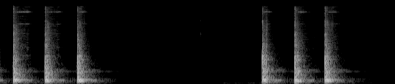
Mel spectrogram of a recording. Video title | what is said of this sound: Making a leather bracelet. | keep doing that until you hear that audible difference. Tap it a little harder. Okay. There we go. Nice and solid.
